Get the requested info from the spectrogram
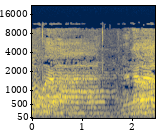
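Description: A man singing unaccompanied in long held, chant-like phrases, dropping away briefly near the end before picking up again.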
